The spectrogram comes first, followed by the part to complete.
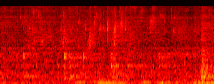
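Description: Kitchen tap running steadily while a bunch of parsley is rinsed under it.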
